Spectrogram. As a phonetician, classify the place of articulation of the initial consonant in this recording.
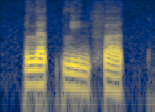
alveolar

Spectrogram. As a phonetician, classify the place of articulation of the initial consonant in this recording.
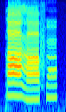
alveolar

